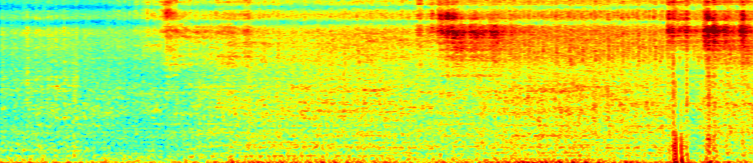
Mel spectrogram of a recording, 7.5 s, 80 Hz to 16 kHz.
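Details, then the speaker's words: 2007 Mercedes GL450 with random misfire and low power, battery and check engine lights on: low, very unsteady idle hunting up and down with misfire stumble and an intake sucking noise; catalytic converter also rattles inside. "What's that noise? It's sucking something. You hear that sucking? Trying to find an idle. Very unsteady. Very unsteady."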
